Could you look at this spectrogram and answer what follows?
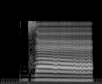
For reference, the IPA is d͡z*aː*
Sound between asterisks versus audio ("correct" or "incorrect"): incorrect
